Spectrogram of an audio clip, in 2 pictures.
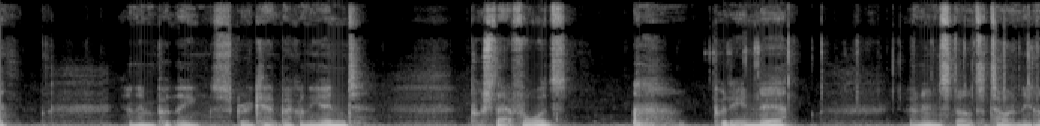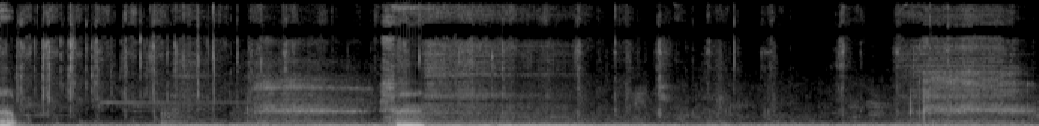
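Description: Small metal parts click and clink softly as they are handled.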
